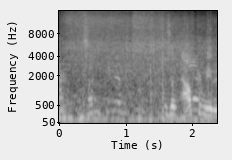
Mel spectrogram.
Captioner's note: food sizzling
